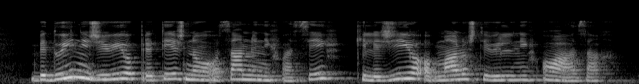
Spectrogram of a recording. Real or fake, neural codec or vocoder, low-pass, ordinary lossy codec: real; none; none; none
